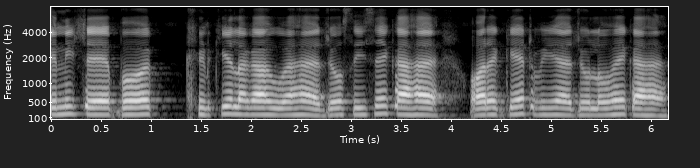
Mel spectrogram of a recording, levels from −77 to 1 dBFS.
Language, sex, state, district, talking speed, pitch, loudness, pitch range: Hindi, male, Jharkhand, Garhwa, 185 wpm, 175 Hz, -16 LUFS, 170-185 Hz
